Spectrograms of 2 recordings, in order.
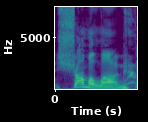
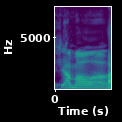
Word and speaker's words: Shyamalan: No, it's Shyamalan. So you say it. It's just a fast name. I'm not afraid to fucking say it. – Shyamalan.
